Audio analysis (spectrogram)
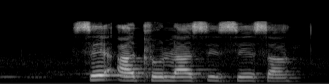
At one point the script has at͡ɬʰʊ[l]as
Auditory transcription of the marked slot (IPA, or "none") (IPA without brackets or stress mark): l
